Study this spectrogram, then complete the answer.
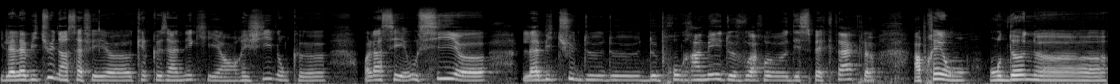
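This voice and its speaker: A woman's ordinary speaking voice at medium pitch, fairly even in intonation and fairly slow in pace. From northern France, mining basin. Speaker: youth and culture centre staff. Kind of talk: radio interview.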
